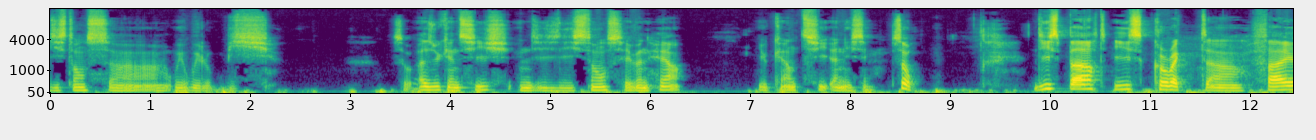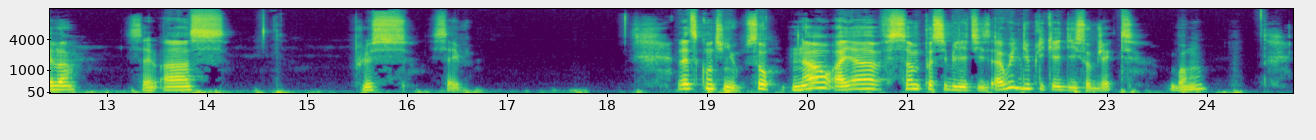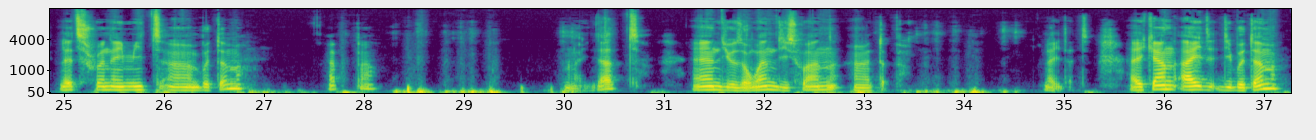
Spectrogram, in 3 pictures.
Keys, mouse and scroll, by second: 1.5 KP_Divide, 1.9-13.3 middle drag, 16.1-17.8 drag, 17.8 n, 18.5-21.7 middle drag, 21.7 click, 23.1 shift+d, 23.7 Escape, 24.5 middle click, 25.4-27.2 drag, 27.3-31.5 drag, 28.8 t, 29.9 Return, 32.4 click, 32.6-35.7 drag, 34.4 Return.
